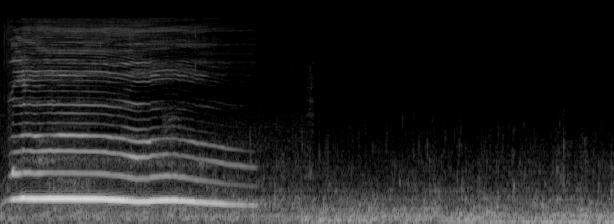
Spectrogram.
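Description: A cartoon sea turtle's voice giving one long, drawn-out howl-like call, held steady and sagging in pitch near the end, followed by a low, even underwater-style rumble.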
